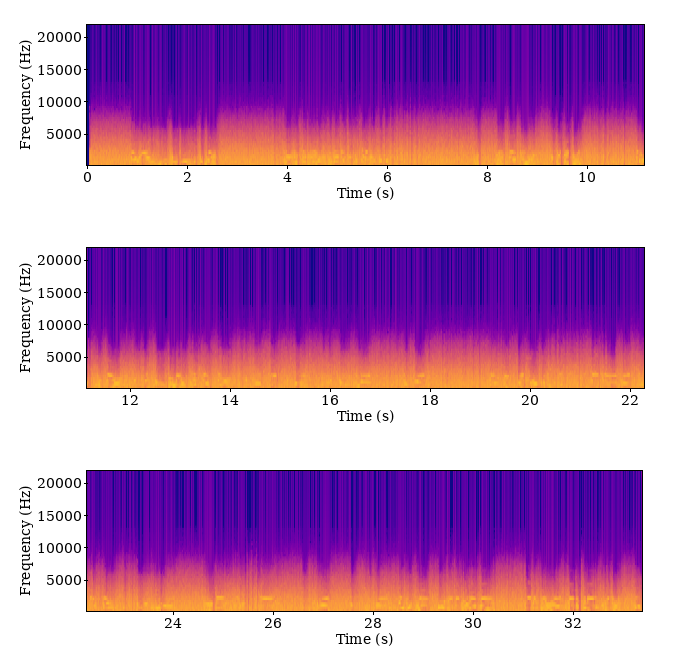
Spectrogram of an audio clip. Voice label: Voices Encrypted, static

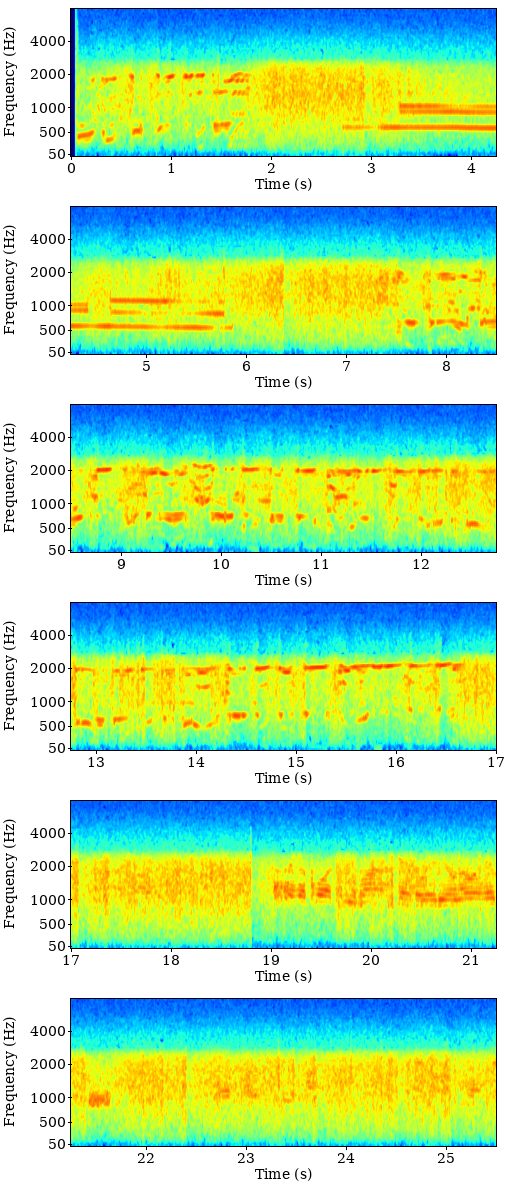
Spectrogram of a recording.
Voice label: Voices Encrypted Ri, static

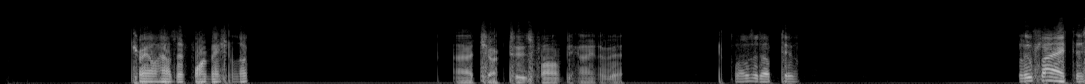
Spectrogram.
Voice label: Futz Radio: Pilot Communications Over Headsets; Mono

